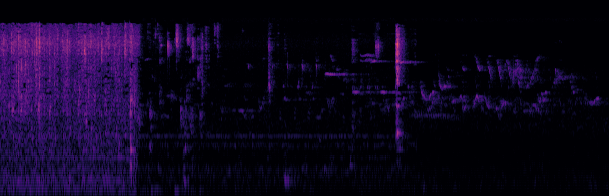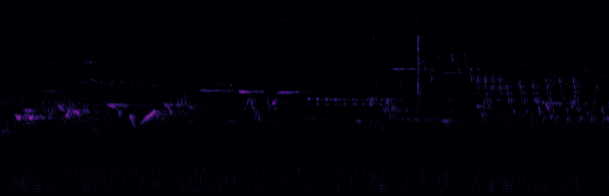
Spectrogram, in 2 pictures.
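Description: Water splashing in a steel bowl as fish are rinsed by hand, cutting off about a second and a half in. After that, faint bird chirps and a few small clicks.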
